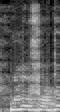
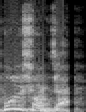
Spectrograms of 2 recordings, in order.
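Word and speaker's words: ফুলশয্যা: করছো তাই তুমি লিখছো কিন্তু এটাকে কি তুমি ফুল ও সজ্জা উচ্চারণ করছো তুমি তো ফুল ও সজ্জা বলছো না বলছো কি ফুল সজ্জা সুতরাং এই জায়গাতে তোমাকে হসন্ত দিতে হবে তুমি ওকার দিতে পারবে না এই হলো পার্থক্য কথা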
